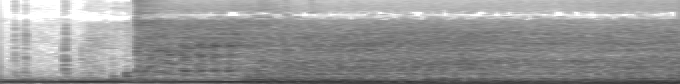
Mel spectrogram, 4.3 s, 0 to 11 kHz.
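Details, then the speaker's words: 2020 Jeep Wrangler JLU 2.0L gas turbo from an impound lot, had sitting water, control arms broken. Brief crank, quick catch, then steady low idle with no knocks, misses or rattles; starts and runs healthy. "2.0 gas turbo runs like a champ"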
